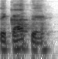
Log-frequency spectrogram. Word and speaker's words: Tecate: particular beer it's actually an import um it's pronounced tecate you know never heard of it bro is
